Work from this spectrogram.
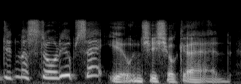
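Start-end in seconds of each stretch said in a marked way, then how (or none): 0.0-1.3 gentle concern. Retold or imitated. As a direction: coax a crying little girl. He gently asks a crying child.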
